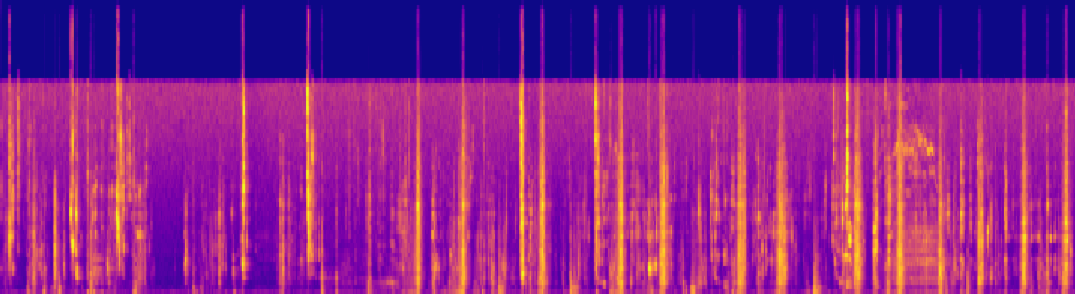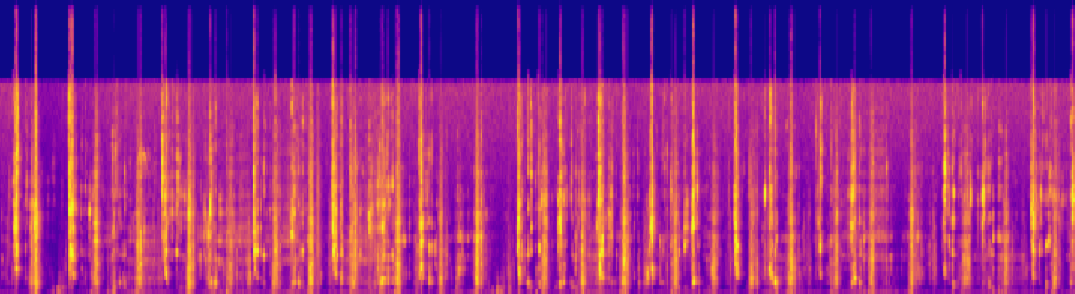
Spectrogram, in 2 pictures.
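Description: A person biting and chewing pieces of peeled whole lemon close to the microphone: a dense, irregular run of wet clicks and chewing strokes.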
